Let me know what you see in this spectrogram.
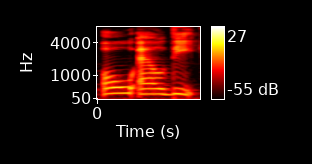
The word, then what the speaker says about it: auld: 首先第一个词就是 old, 就把它发成 old 就可以了哈 old. 后面这个 lan 里面的这个元音呢是梅花 a 的音，所以我们发成 lan 最后是双元音 i zine 再加鼻辅音 zine auld lang syne auld lang syne。好，这句话英音我们再非常慢速的读一下，我读一遍大家读一遍。 Should old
